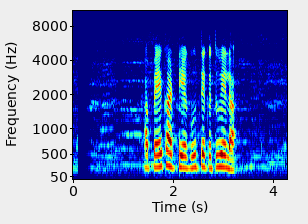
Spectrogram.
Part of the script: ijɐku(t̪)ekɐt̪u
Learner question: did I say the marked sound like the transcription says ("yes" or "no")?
yes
